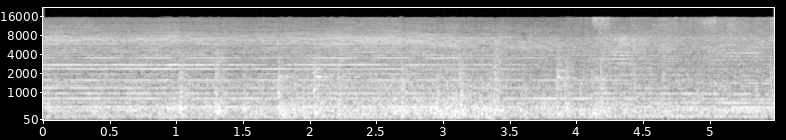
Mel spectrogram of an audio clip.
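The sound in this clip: A train runs on the Santa Fe railway main line through a small rural town, a steady loud rumble of wheels on track with faint rhythmic clicking and no voices.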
